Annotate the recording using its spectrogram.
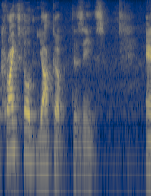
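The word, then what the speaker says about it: Creutzfeldt-Jakob: n disease which is a little hard to pronounce it's called chfi yakob disease disease and it's a brain disorder that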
